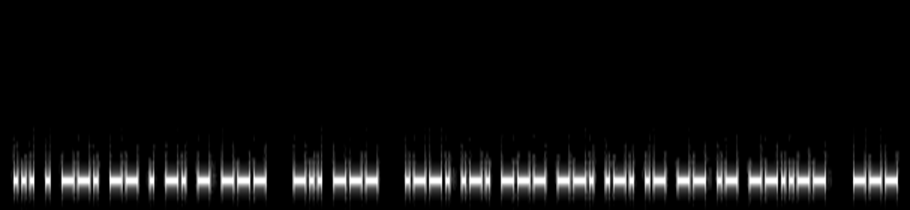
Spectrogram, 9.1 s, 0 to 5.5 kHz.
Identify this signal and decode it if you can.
Morse code, heard as a keyed tone, about 30 wpm, 800 Hz. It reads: SEGMENTO DO PROGRAMA, O
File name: audios / portugais / portugais texte en clair 2 vitesse 30 mots minutes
